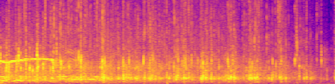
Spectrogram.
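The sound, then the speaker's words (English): An audience breaks into steady, dense applause, many hands clapping at once in a continuous crackling wash that holds at a fairly even level throughout, with no voices standing out. “That's a bottom line reality that deserves more than a birdie clap.”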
